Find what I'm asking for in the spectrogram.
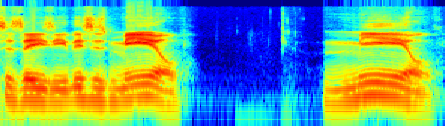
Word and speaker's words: Miele: And it's not exactly pronounced wrong in English, but English native speakers usually say something like Miele, Miele. So it usually sounds more like an A in the end, whereas in German we say Miele.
